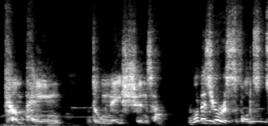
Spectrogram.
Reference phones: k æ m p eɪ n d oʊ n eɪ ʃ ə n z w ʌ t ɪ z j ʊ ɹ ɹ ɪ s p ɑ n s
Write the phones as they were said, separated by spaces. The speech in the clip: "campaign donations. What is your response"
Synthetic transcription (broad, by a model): k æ m p eɪ n d oʊ n eɪ ʃ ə n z w ʌ t ɪ z j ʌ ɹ ɹ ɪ s p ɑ n s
